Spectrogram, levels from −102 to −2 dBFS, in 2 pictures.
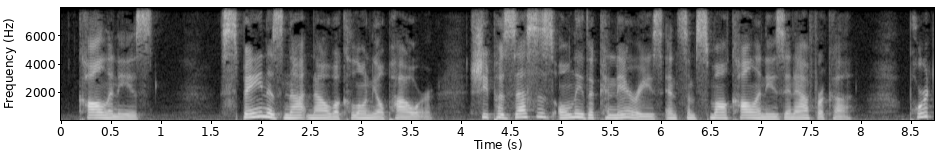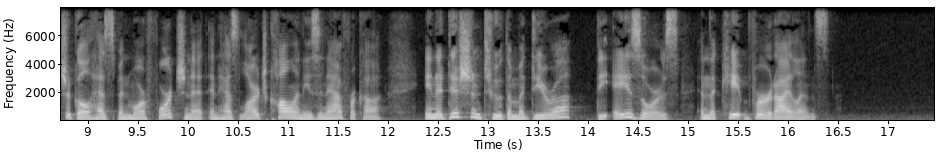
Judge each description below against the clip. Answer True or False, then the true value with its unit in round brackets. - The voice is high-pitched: False (180 Hz)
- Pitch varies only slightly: False (4.6 semitones)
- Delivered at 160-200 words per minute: False (150 wpm)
